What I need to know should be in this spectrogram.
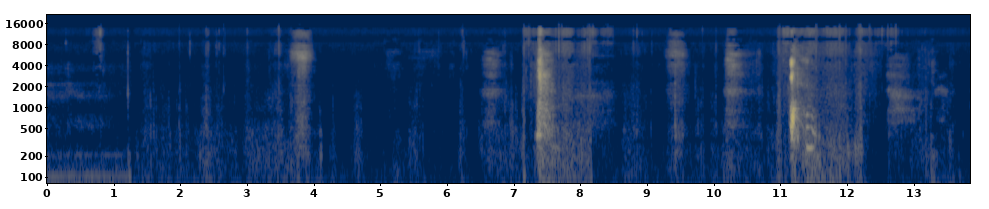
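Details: Sneezing during a cold, triggered by chhinkni snuff poured into the hand and sniffed to test relief of cold symptoms; quiet sniffs, then two loud explosive sneezes seconds apart with faint exhalations, followed by nose clearing.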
